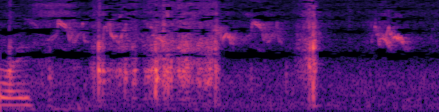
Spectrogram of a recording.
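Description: A machete and its sheath being handled: a short clattering rustle about half a second in, then a single sharp click.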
